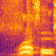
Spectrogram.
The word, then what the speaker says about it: Wrathol: Wrathol spelled like the wrath of God.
